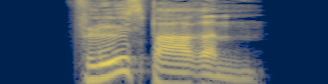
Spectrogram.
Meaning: strong dative masculine/neuter singular of flößbar
- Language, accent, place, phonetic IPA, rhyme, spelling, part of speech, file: German, Germany, Berlin, [ˈfløːsbaːʁəm], -øːsbaːʁəm, flößbarem, adjective, De-flößbarem.ogg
